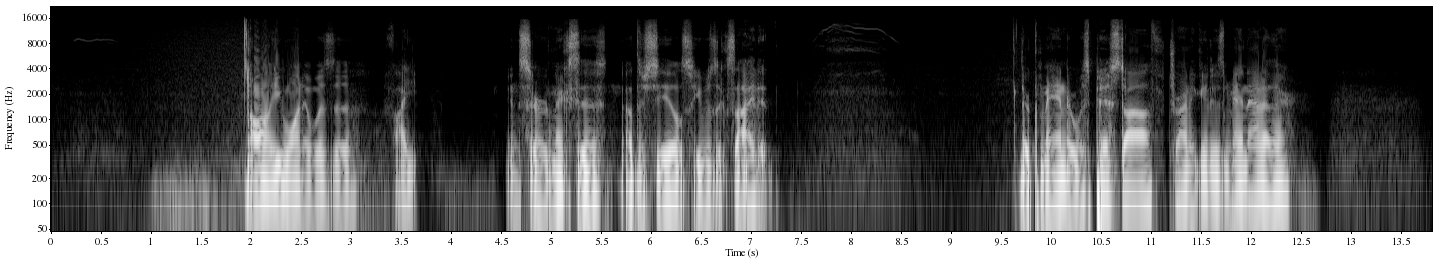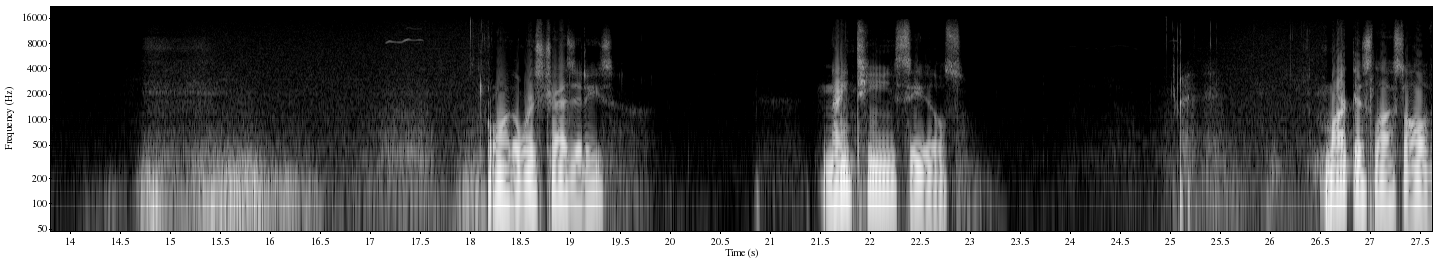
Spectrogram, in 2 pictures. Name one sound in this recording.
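A man speaks calmly and close into a microphone, in short bursts with pauses.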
